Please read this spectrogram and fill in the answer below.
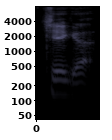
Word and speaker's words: Giga: do brown method of calling it jiga just because it's no soft G before an i and I'm really not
